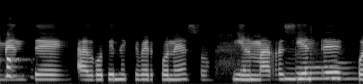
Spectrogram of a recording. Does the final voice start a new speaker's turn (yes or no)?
no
